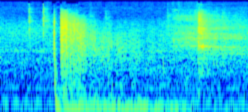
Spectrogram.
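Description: A single heavy tank cannon shot in DCS Combined Arms, one sharp boom followed by a long rumbling decay, with a faint distant report trailing behind; no voices.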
